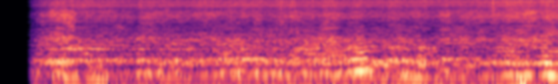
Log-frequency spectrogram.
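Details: Honey bees humming in a dense, steady drone after a brief silent start, layered low tones with a hissy upper wash, holding even loudness throughout.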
